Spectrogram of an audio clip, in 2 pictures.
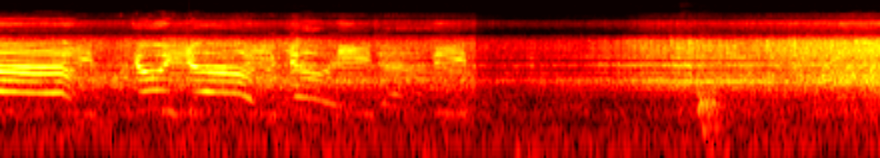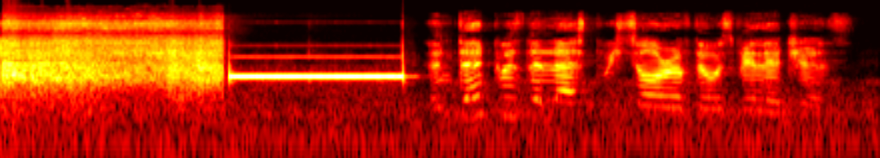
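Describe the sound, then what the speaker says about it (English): A steady electronic missile warning tone sounds briefly among video game effects, with mechanical whirring and a voice talking before and after. "Beep, beep, beep, beep. Missile inbound."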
